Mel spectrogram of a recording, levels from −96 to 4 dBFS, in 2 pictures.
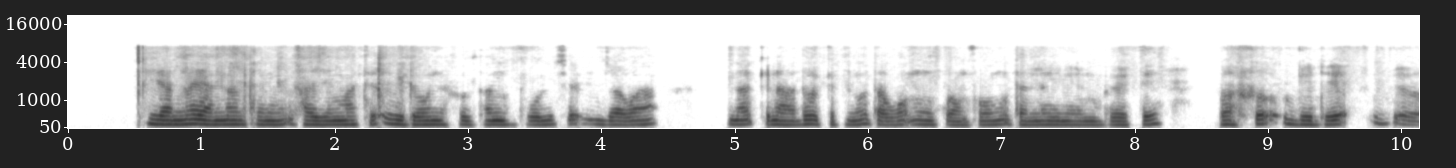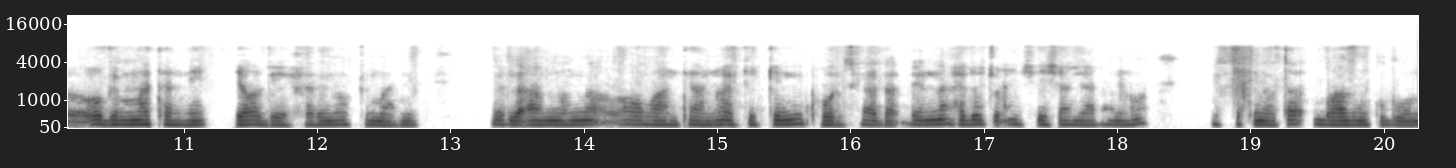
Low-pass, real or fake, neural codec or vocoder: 7.2 kHz; fake; codec, 16 kHz, 4 kbps, FreqCodec, smaller model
